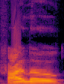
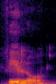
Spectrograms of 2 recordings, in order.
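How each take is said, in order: First: The word is said in a common English way. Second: The word is said in the Greek way. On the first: The speaker calls it wrong. "commonly mispronounced by those who don't know Greek" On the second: The speaker calls it right. "In Greek, it is actually pronounced"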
